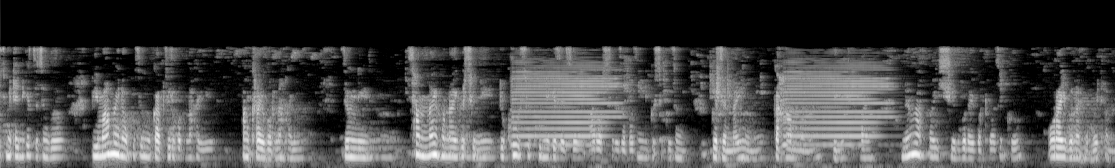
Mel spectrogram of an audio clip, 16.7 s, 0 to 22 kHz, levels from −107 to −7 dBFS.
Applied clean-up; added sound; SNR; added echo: classical method WPE with log-MMSE.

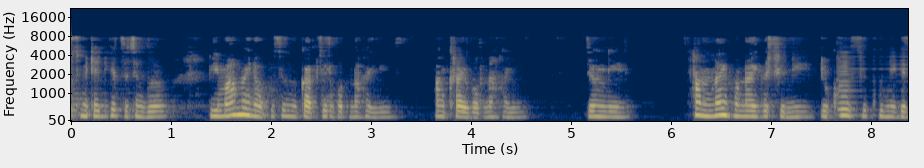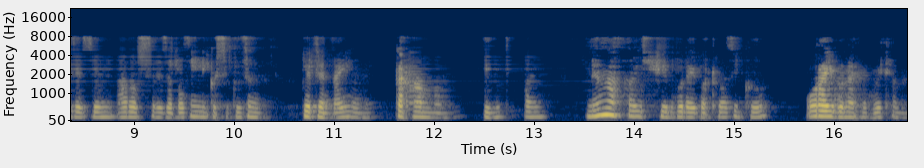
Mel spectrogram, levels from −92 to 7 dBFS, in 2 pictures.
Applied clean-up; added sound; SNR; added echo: neural mask model DeepFilterNet 3.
